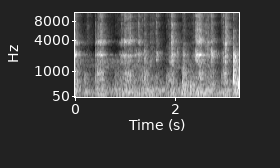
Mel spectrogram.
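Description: A spoon stirs chili powder into mango pickle in a bowl, making light, irregular scraping and clinking against the dish, fairly close and with no talking.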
